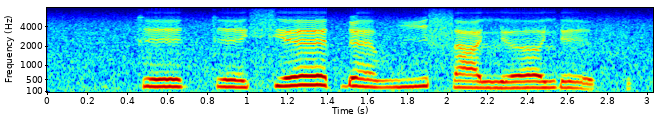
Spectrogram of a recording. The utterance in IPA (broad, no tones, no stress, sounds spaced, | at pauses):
k e k e sʲ ɛ ɗ ɛ v i s a lʲ ɜ lʲ ɾ e f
